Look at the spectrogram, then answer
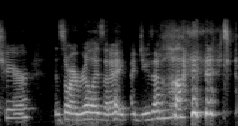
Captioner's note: laughs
